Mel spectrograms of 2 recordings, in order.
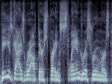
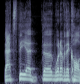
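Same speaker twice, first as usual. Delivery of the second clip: normal talking voice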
